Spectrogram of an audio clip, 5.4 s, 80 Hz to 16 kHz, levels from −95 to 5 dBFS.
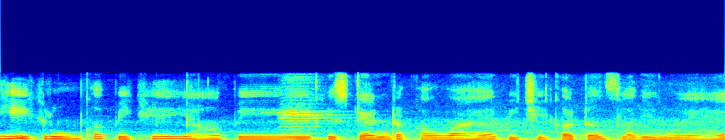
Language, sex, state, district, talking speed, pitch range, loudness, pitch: Hindi, female, Haryana, Jhajjar, 185 wpm, 215-235 Hz, -16 LUFS, 225 Hz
